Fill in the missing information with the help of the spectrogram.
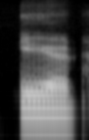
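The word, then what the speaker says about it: heir: एयर। सो यहां पर ई vowel का प्रयोग होता है। यह एस साइलेंट है।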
